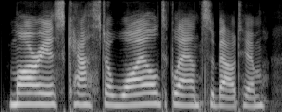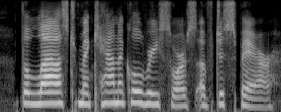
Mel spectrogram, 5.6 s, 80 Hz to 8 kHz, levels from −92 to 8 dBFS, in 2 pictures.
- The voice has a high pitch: Yes, high, 220 Hz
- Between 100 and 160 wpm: Yes, average, 140 wpm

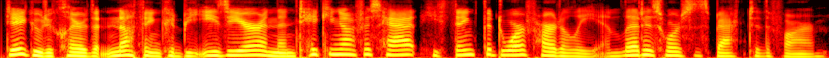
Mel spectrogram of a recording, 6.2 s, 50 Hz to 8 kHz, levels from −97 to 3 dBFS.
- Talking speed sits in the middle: No, fast, 250 wpm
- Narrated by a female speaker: Yes, female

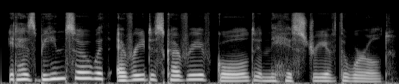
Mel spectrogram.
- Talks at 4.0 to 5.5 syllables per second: No, 5.9 syllables/s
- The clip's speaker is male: No, female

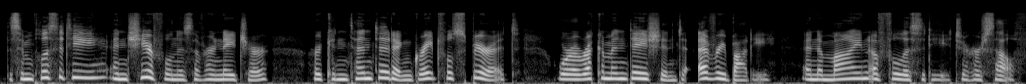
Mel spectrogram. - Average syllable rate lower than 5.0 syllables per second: No, 5.6 syllables/s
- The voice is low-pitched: No, high, 240 Hz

